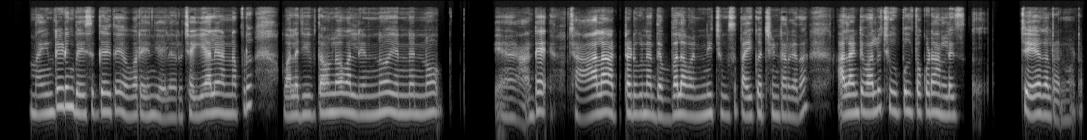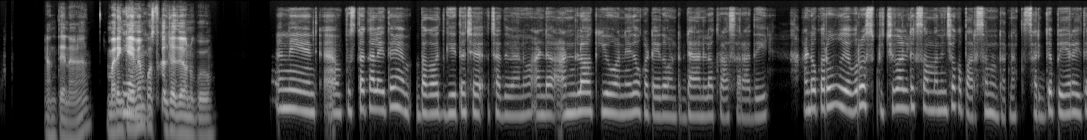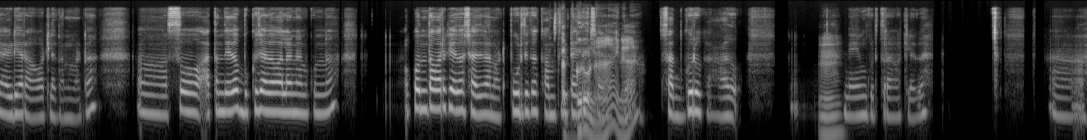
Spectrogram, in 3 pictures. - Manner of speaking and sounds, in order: in English: "మైండ్ రీడింగ్ బేసిక్‌గా"; tapping; in English: "అనలైజ్"; other background noise; in English: "అండ్"; in English: "అండ్"; in English: "పర్సన్"; in English: "సో"; in English: "బుక్"; in English: "కంప్లీట్"; in English: "నేమ్"
- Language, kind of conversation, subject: Telugu, podcast, సొంతంగా కొత్త విషయం నేర్చుకున్న అనుభవం గురించి చెప్పగలవా?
